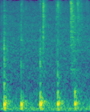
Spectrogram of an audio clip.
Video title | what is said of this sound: Baguette sans gluten avec pâte fermentée | un pain cuit, ça sonne creux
